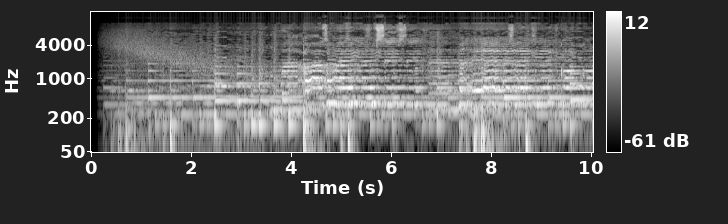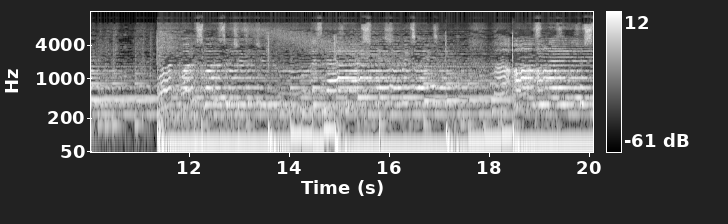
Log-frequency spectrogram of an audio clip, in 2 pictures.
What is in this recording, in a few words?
Superb Sound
